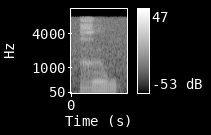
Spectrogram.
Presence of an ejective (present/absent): absent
